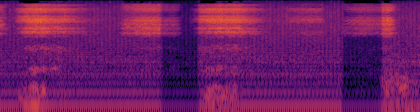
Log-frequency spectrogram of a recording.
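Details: Sleeping dog, perhaps dreaming, snoring with rough low rattling breaths that recur roughly every two seconds over a steady background hum.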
